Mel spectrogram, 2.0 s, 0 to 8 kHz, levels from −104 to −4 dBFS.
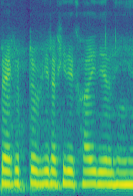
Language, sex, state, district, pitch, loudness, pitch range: Hindi, female, Chhattisgarh, Korba, 190 Hz, -13 LUFS, 185-195 Hz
